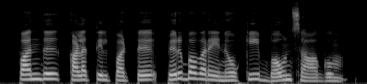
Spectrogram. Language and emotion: Tamil, neutral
